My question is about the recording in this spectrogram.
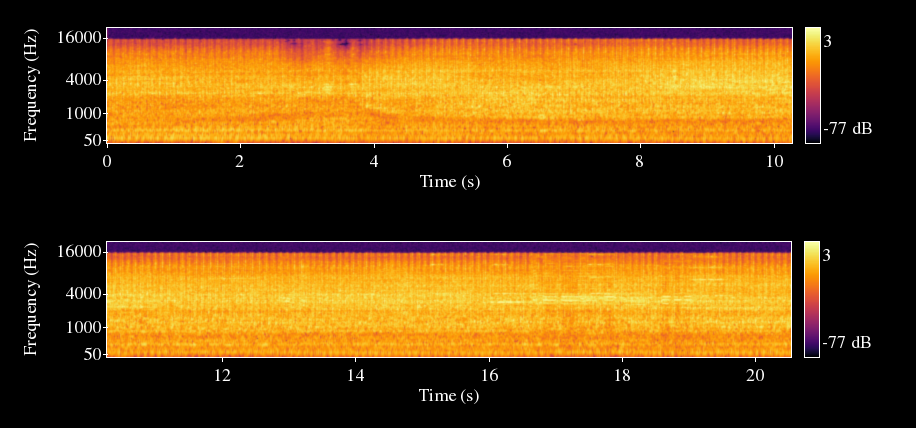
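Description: Belt-driven sugarcane crusher running steadily, its motor humming and its geared steel rollers grinding through stalks of cane as they are fed in.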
